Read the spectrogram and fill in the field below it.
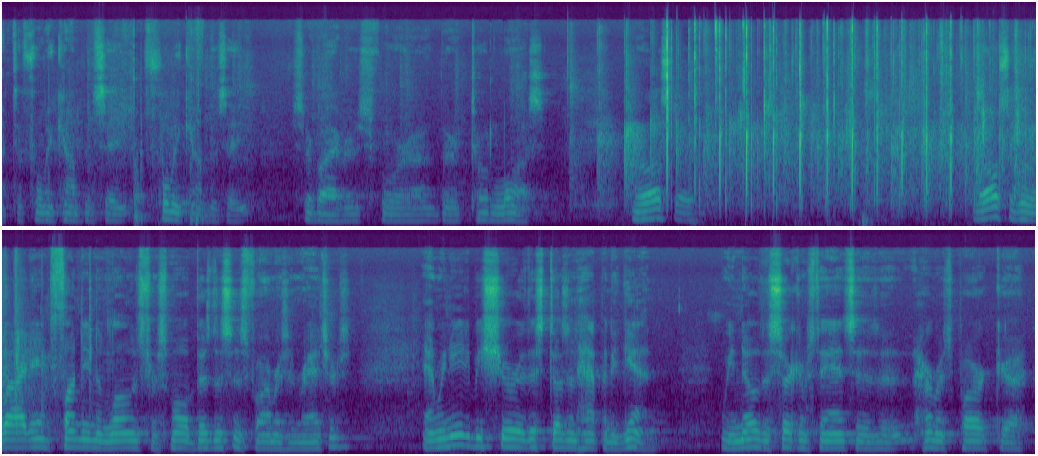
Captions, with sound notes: to fully compensate -- fully compensate survivors for their total loss. We're also -- (applause) -- we're also providing funding and loans for small businesses, farmers, and ranchers. And we need to be sure this doesn't happen again. We know the circumstances of Hermit's Park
